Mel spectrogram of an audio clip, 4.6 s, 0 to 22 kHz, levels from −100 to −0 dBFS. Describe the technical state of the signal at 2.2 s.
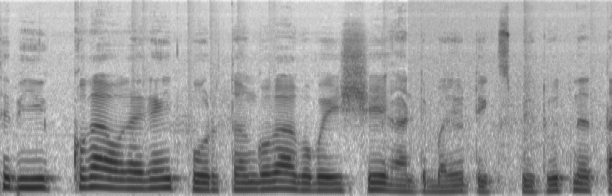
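At 2.2 s the signal is intact, with no technical fault to be heard.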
